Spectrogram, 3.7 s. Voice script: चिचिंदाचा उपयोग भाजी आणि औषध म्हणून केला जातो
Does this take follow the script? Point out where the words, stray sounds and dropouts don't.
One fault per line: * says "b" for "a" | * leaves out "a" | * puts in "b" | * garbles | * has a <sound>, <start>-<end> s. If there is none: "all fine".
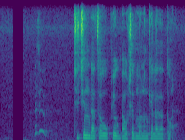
* has a sneeze, 0.7-1.1 s
* leaves out "भाजी आणि"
